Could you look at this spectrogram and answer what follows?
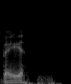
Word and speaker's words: Beth: Looks like Beth, it's pronounced Baeth.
